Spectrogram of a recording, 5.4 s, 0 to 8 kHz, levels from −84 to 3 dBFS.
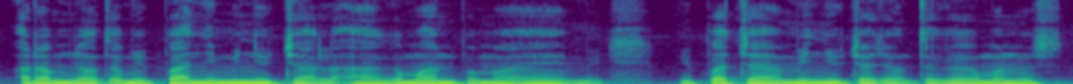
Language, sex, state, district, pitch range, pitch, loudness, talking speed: Wancho, male, Arunachal Pradesh, Longding, 105-120 Hz, 115 Hz, -16 LUFS, 200 wpm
